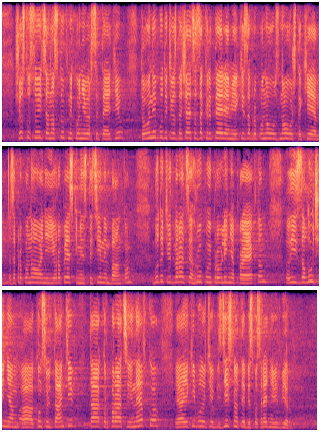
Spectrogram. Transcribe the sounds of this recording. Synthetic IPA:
ʃt͡ʃɔst̪ɔsujet͡sʲːɐnɐst̪upnɪxʊnʲiʋersɪt̪ɛtʲiw | t̪ɔʋɔnɪbud̪ʊtʲʋɪznɐt͡ʃɑt̪t͡sʲːɐzɐkɾɪt̪ɛɾʲijɐmɪjɐkʲizɐpɾɔpɔnɔʋɐznɔʋʊʃt̪ɐkɪzɐpɾɔpɔnɔʋɐnʲijewɾɔpɛjsʲkɪminest̪ɪt͡sʲijnɪmbɑnkɔm | bud̪ʊtʲʋʲid̪bɪɾɑt̪et͡sʲːɐɦɾupɔjʊpɾɐwlʲinʲːɐpɾɔɛkt̪ɔm | izːɐlˠut͡ʃenʲːɐmkɔnsʊlʲt̪ɑnʲtʲiwt̪ɐkɔrpɔɾɑt͡sʲijinɛwkɔ | jɐkʲibud̪ʊtʲzʲdʲijsʲnʲɪʋɐt̪ɪbespɔseɾɛdʲnʲiʋʲid̪bʲir

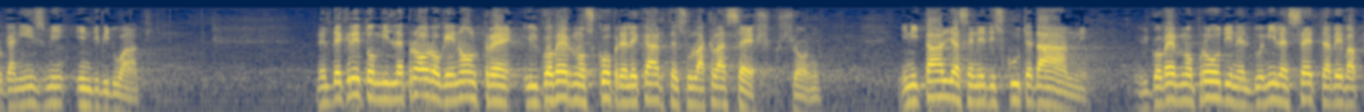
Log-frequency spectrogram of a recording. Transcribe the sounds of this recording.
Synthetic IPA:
rɡanizmiind̪ivid̪ua̰ːt̪i̥ | neld̪ekɾɛːt̪omilːepɾɔːɾɔɡeinolt̪ɾeilɡovɛrnoskɔːpɾelekart̪esulːaklasːɛʃkʃo̰n | init̪aljasɪnɪd̪iskuːt̪ed̪aanːḭ | ilɡovɛrnopɾɔːd̪ineld̪uemiːlaesːɛt̪ːeavɛːva

